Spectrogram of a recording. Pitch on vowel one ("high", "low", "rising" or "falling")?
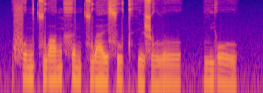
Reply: high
